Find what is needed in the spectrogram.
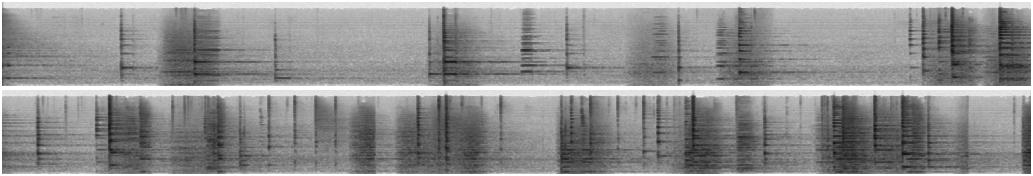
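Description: Contemporary chamber music for violin and bayan (button accordion): sparse, separate plucked and short attacked notes with pauses between them, growing into denser, busier clusters of notes about halfway through.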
